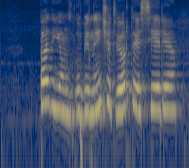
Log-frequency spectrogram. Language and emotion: Russian, positive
